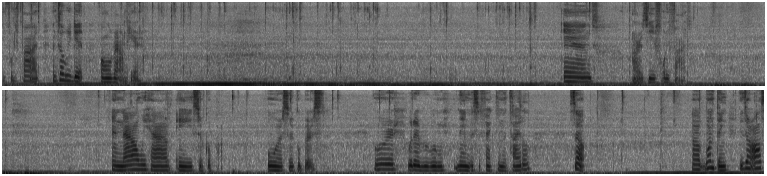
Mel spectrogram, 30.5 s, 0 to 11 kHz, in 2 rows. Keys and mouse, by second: 2.3 shift+d, 3.1 r, 4.1 shift+d, 5.3 r, 6.4 shift+d, 7.0 r, 9.0 ctrl+z, 10.0 r, 11.4 shift+d, 12.5 r, 15.5-17.3 drag, 20.0 alt+a, 21.0-22.1 drag, 23.7-25.3 drag, 29.4-30.5 drag.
